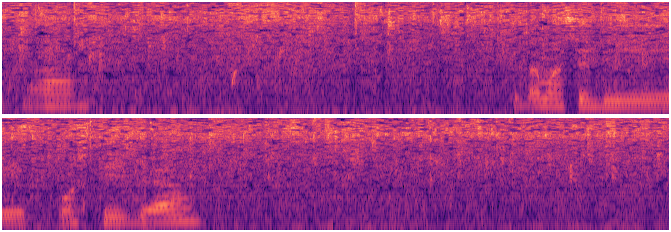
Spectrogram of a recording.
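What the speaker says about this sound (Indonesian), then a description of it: "Kondisinya juga masih hujan, masih malah tambah deras." Heavy rain falls on the Candi Cetho trail up Mount Lawu, a steady dense hiss that runs through the whole stretch while a person talks over it up close.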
